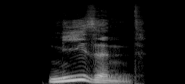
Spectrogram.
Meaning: present participle of niesen
- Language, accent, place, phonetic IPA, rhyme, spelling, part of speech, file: German, Germany, Berlin, [ˈniːzn̩t], -iːzn̩t, niesend, verb, De-niesend.ogg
